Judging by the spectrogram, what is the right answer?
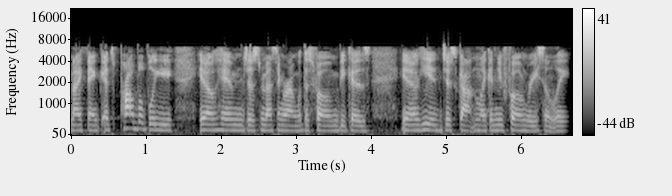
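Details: Adult woman speaking; Normal speech.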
